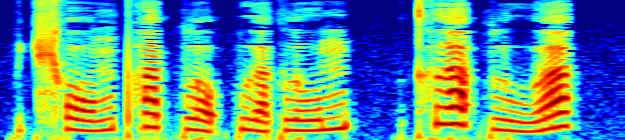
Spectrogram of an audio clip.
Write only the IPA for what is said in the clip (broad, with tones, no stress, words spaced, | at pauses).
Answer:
t͡ɕʰɔː˩˦ŋ pʰa˥˩k̚plɔ˨˩ʔpɯ˨˩a̯klo˦˥m | kʰla˥˩ʔplu˩˦a̯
